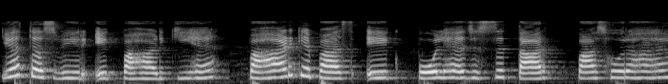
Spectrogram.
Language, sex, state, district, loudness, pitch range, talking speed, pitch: Hindi, female, Jharkhand, Palamu, -14 LUFS, 280-315 Hz, 160 wpm, 295 Hz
